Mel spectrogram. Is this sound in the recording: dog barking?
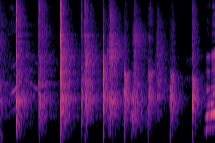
no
